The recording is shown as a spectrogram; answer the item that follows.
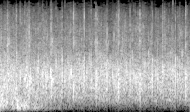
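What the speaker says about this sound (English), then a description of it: "So go ahead and give everybody a round of applause." A banquet audience breaks into dense, sustained applause, many hands clapping loudly and evenly from start to finish with no talk over it.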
